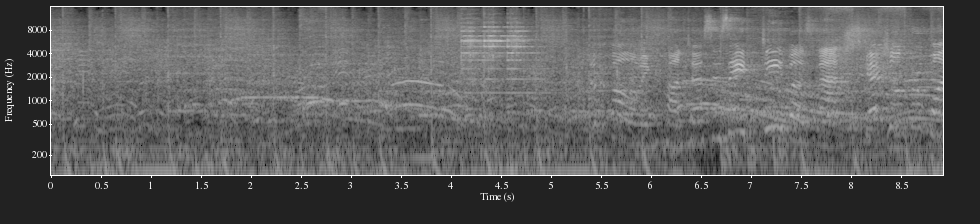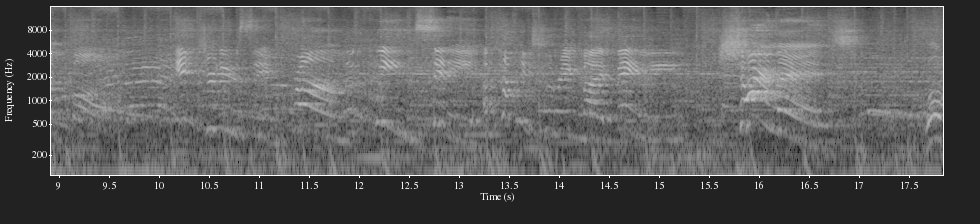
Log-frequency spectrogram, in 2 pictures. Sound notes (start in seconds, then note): 0.3 crowd cheering; 4.0 bell ringing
